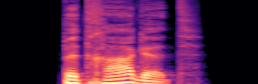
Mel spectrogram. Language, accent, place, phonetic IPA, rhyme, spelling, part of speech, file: German, Germany, Berlin, [bəˈtʁaːɡət], -aːɡət, betraget, verb, De-betraget.ogg
- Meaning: second-person plural subjunctive I of betragen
